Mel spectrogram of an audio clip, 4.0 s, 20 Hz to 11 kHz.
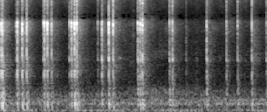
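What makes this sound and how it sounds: Long acrylic nails rapidly tap a large, dark stainless steel refrigerator door, a flat panel over a hollow appliance, with an ultrasound photo stuck to it. About 14 sharp, bright clicks come in an uneven rhythm, some in quick clusters, each dying away almost at once.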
